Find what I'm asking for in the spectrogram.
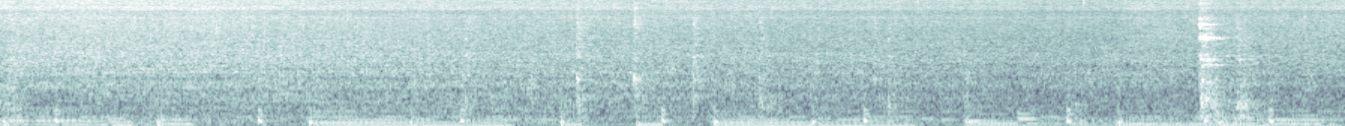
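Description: Pressure-cooked mutton sautéing in a hot pan of masala for a spicy mutton roast, a steady loud sizzle with periodic scraping stir strokes and a brief clank near the end.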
